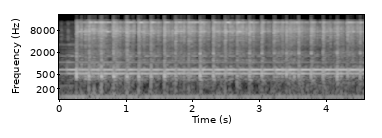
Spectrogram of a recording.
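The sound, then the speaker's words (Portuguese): A loud, continuous cascade of coins pouring and clinking, with dense metallic jingling and rapid repeated chinks filling the whole stretch, bright, with no voices. “Por outras palavras, cada vez que o Nile Horan paga um café, o que se deve ouvir é mais ou menos isto.”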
